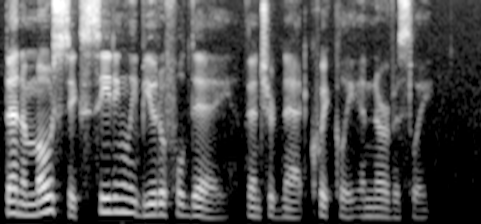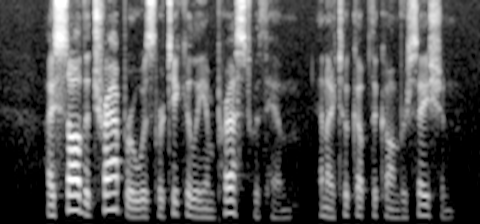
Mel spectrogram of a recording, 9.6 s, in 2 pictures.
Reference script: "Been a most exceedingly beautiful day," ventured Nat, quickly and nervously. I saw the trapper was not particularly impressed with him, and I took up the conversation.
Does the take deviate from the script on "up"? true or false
false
